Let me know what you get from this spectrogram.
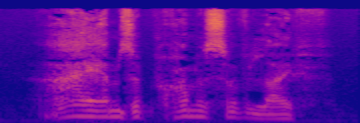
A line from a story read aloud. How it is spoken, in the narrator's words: she whispered from the ancient coffin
